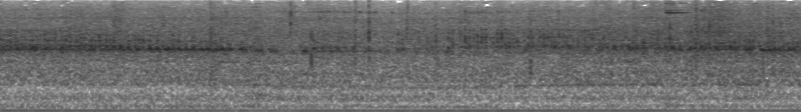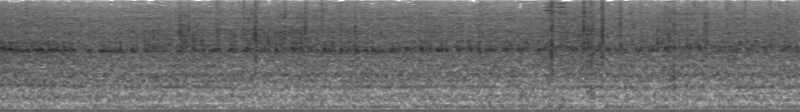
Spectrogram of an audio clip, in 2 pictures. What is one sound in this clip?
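A tractor engine rumbles steadily in the distance.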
